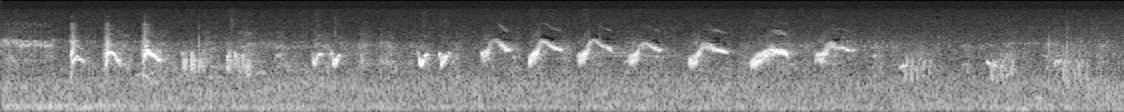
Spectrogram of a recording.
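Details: Song of a chalk-browed mockingbird: a choppy sequence of harsh chips followed by a run of bright rising-falling whistled loops, each note repeated in quick succession.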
